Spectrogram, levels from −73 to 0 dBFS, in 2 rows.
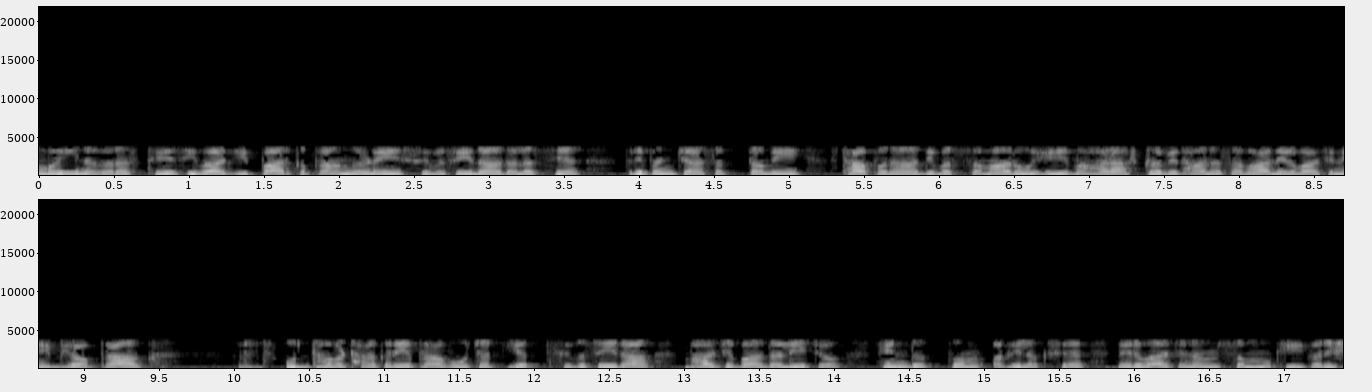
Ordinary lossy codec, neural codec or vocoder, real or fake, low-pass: none; none; real; 3.6 kHz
